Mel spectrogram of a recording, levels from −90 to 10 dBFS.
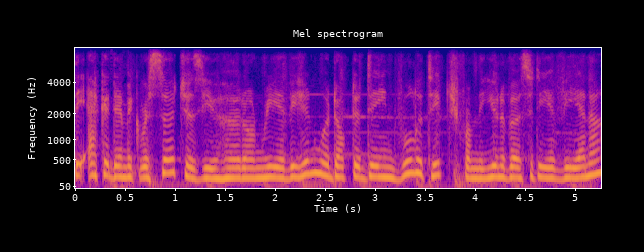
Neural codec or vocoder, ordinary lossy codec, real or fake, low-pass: none; Opus, 24 kbps; real; 7.2 kHz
